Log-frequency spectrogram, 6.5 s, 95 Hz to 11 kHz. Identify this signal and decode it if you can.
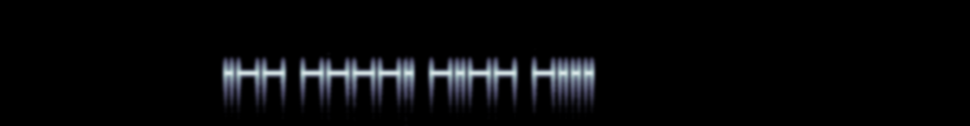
Morse code, heard as a keyed tone, about 28 wpm, 700 Hz. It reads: W9YB
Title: USA Call Signs - 4 Characters - Repeated 2x - 28wpm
